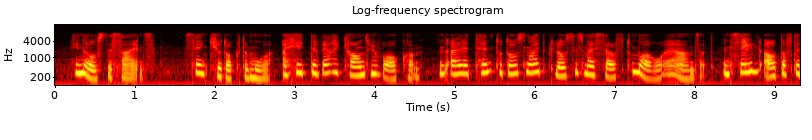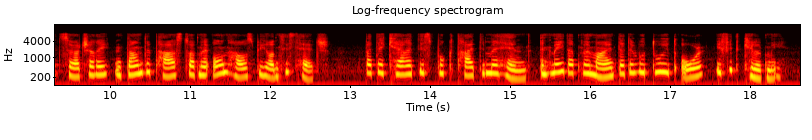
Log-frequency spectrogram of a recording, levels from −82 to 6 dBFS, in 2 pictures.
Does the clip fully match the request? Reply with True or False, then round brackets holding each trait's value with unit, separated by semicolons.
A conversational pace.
False (230 wpm)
